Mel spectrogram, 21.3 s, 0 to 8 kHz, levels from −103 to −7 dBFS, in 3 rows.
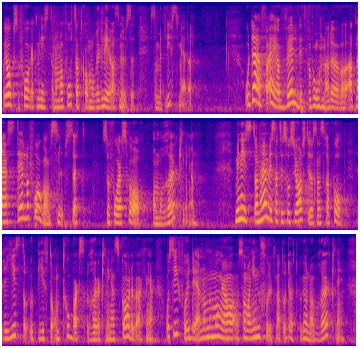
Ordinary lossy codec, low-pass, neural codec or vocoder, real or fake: none; 7.2 kHz; none; real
